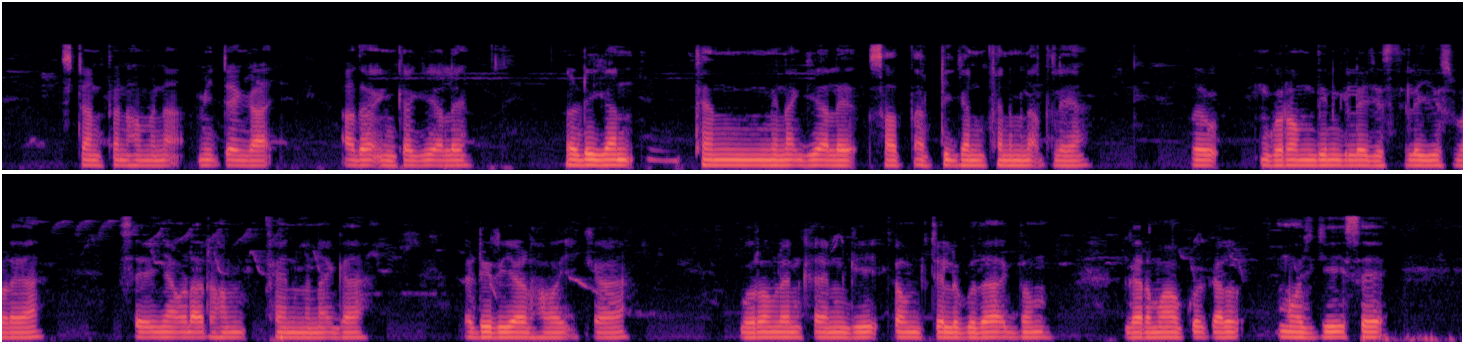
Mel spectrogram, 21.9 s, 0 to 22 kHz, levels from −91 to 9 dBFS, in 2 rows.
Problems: constant background noise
